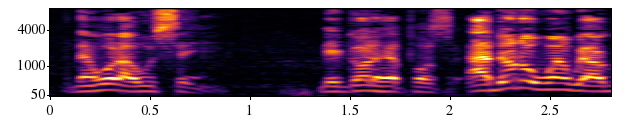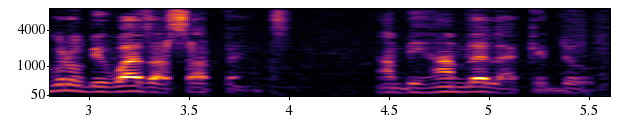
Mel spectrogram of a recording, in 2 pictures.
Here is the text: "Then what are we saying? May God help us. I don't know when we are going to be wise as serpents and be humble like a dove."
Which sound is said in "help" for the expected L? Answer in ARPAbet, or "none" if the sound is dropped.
L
